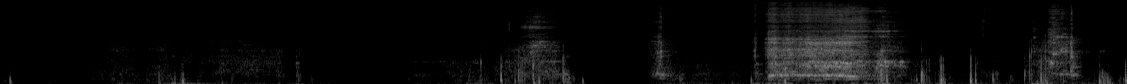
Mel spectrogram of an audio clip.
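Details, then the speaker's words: Stanley hand plane (compared against a WoodRiver; a Stanley #5 is listed), used for the first time in a long while. Its thin blade is hard to fine-tune and hard to pull a shaving with. Rough, rasping strokes with a fast juddering buzz instead of a clean hiss: blade chatter. "It's hard to pull a shaving off of it. Did you hear that chatter? That's that blade."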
